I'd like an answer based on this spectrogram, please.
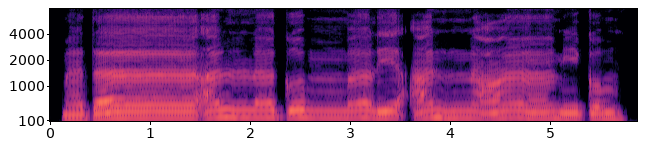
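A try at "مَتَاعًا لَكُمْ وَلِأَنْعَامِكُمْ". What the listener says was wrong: Panjang antara ta sama a itu sama sebenarnya ya. Jadi tanya tadi kepanjangan itu. Mata'an lakum.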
